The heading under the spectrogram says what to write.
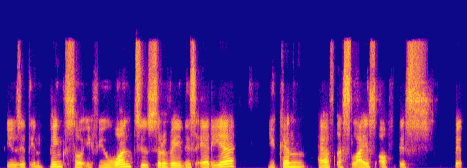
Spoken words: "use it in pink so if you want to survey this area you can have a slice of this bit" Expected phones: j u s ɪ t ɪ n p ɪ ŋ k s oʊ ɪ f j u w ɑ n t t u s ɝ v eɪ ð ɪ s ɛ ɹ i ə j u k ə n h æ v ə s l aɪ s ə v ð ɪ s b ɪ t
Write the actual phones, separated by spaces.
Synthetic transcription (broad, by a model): j u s ɪ t ɪ n p ɪ ŋ k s oʊ ɪ f j u w ɑ n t t u s ɝ v eɪ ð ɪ s ɛ ɹ i ə j u k ə n h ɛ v ə s l aɪ s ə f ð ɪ s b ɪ t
